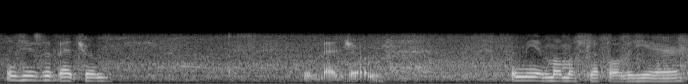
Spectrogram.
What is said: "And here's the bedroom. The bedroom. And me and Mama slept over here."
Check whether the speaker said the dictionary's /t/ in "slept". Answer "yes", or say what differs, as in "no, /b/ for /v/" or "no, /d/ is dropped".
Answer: no, /t/ is dropped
